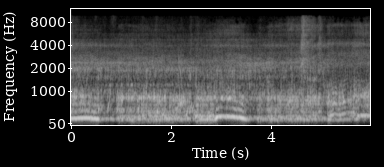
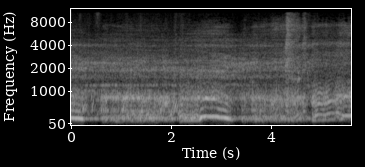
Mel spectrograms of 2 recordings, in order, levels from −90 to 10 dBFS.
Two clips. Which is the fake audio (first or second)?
first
